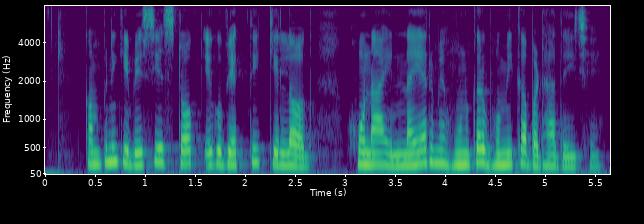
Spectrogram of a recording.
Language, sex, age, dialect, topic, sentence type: Magahi, female, 36-40, Western, banking, statement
